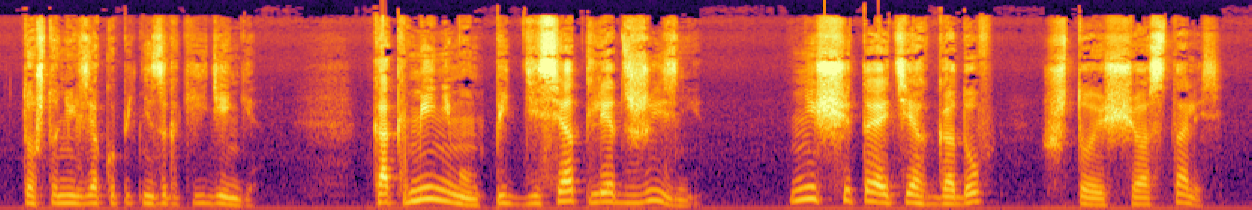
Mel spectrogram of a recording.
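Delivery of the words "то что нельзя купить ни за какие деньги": ordinary delivery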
